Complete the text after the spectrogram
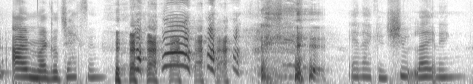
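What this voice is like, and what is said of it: Soft voice, imitates another person's voice. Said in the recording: “You're Michael Jackson? ... I like your soft voice that you did there.”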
